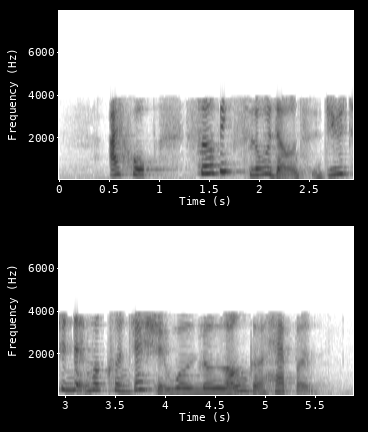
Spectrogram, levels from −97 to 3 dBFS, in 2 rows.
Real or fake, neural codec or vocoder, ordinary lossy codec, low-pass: real; none; AAC, 16 kbps; 7.2 kHz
